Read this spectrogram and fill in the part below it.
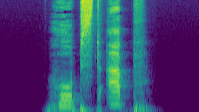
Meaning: second-person singular preterite of abheben
- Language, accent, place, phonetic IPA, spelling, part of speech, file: German, Germany, Berlin, [ˌhoːpst ˈap], hobst ab, verb, De-hobst ab.ogg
